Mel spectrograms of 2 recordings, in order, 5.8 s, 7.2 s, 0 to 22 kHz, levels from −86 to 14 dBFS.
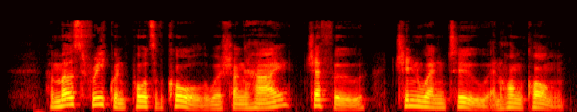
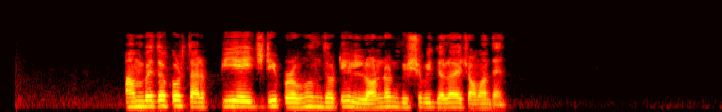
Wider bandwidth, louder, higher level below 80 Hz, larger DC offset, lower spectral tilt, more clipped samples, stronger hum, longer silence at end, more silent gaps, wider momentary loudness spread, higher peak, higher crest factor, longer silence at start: first, 11.5 kHz vs 7.8 kHz; second, -21 LUFS vs -16 LUFS; about the same, -58 dBFS vs -58 dBFS; neither; about the same, -6.5 dB/octave vs -6 dB/octave; neither; neither; second, 0.15 s vs 2.2 s; neither; about the same, 7 LU vs 6 LU; about the same, -2 dBFS vs -2 dBFS; about the same, 20 dB vs 16 dB; second, 0.5 s vs 1.25 s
